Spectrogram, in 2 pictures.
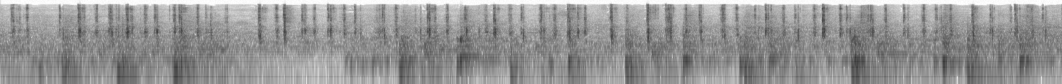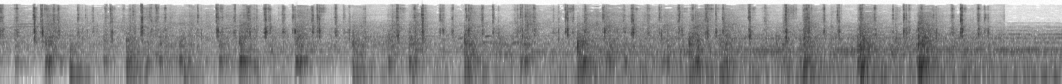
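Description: Typewriter keys clacking in a rapid, irregular run of key strikes, over a faint low steady hum.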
